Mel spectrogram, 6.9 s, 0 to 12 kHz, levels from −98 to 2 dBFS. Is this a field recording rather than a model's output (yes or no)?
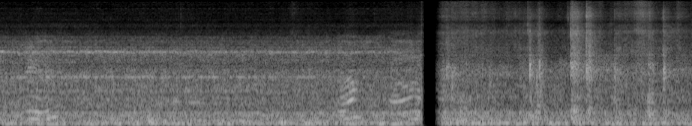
no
